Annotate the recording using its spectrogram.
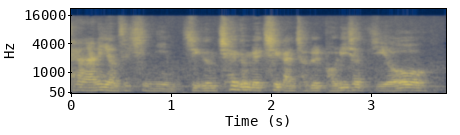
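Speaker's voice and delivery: low, soft, solemn, grave voice. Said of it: "그분을 모시겠습니다".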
